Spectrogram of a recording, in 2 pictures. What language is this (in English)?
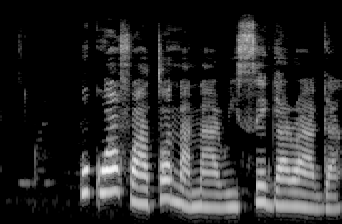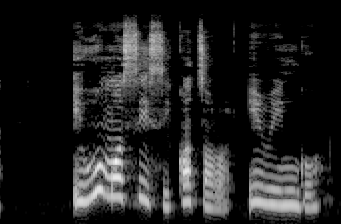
Igbo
